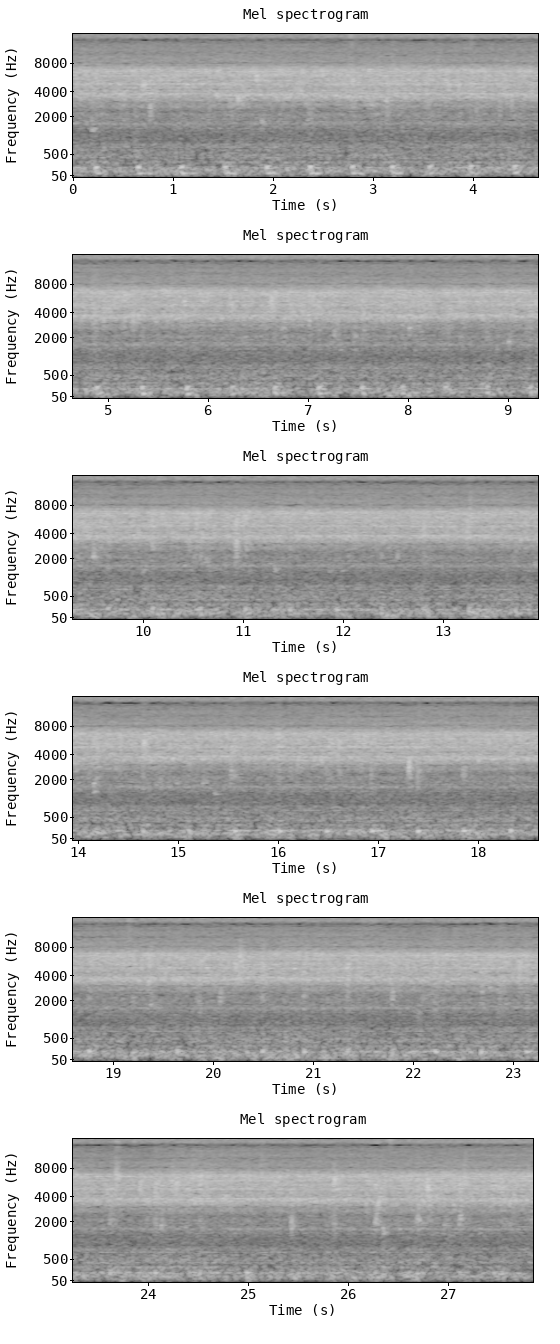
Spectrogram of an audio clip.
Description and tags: Sounds of a shower running
recorded from the outside
with the curtain up.
It's been edited to smoothly loop over itself.
This sound, like everything I upload here,
dripping, loop, liquid, tub, shower, splashing, atmospheric, free, splash, water, bathroom, bath-tub, shower-head, shower-running, shower-curtain, drain, drip, trickle, bath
